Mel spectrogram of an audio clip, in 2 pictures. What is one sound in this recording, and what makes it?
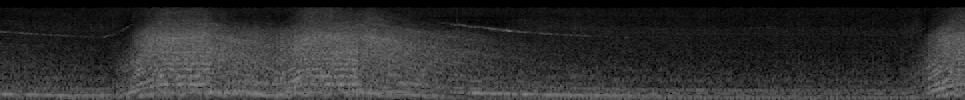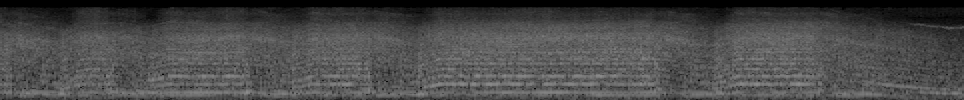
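A racing car engine revs up and down in sharp bursts.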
